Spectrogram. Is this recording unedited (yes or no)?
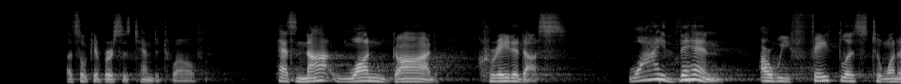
no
